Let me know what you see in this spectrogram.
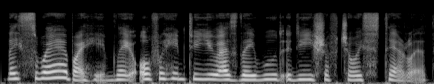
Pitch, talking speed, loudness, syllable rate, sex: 225 Hz, 235 wpm, -18 LUFS, 4.8 syllables/s, female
